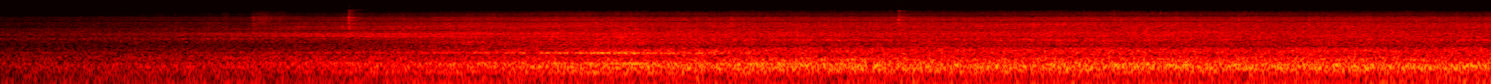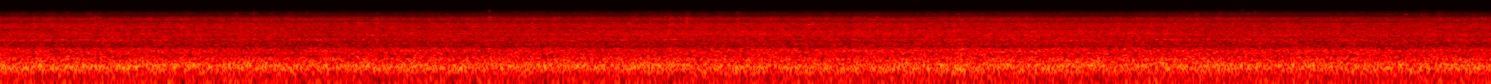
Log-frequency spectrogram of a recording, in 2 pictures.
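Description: PKP Cargo freight train of covered hopper wagons passing over the level crossing. The rumble builds over the first five or six seconds as the train arrives, then holds steady as the wagons roll by.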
